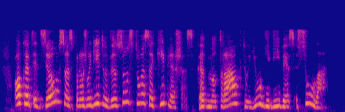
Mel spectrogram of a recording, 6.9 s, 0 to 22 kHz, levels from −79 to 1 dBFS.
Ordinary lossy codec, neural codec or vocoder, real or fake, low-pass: MP3, 64 kbps; codec, 16 kHz, 1.1 kbps, Voila-Tokenizer; fake; 7.2 kHz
